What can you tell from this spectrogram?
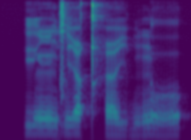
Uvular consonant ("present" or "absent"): present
